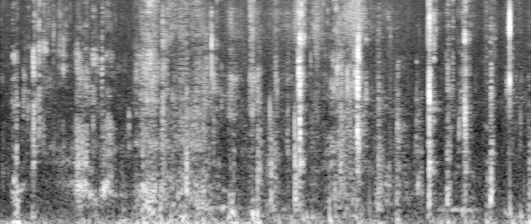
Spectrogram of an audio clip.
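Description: A person chewing a mouthful of kimchi fried rice close to the microphone: many small crunches and wet mouth clicks.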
